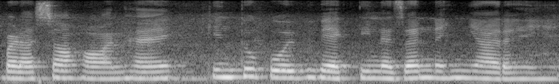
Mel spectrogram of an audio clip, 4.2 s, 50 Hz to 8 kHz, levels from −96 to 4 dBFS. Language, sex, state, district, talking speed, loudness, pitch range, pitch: Hindi, female, Chhattisgarh, Raipur, 185 wpm, -15 LUFS, 185-205 Hz, 195 Hz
